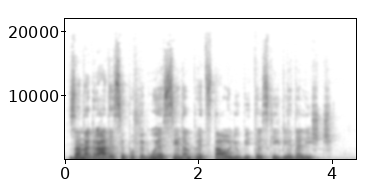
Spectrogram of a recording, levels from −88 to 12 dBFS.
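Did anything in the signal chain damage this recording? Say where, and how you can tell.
Yes, at the codec stage: generation loss runs through the whole speech clip. Sound extends to 20 kHz, fitting a decent MP3 rate near 128 kbit/s, yet it swirls, smears and sounds hollow, with blurred attacks. A single low-bitrate pass would cut the highs instead, so this is likely around seven re-encodes stacking artefacts.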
